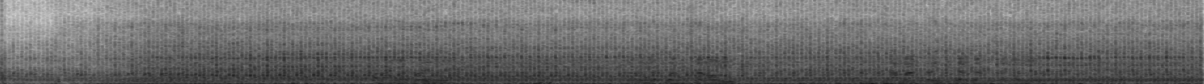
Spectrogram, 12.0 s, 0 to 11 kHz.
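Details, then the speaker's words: 2009 Isuzu Panther LS Turbo diesel at idle. A steady diesel clatter with an even, unhurried beat and no misses or knocks, described as calm, stable and crisp; the engine sounds smooth and healthy, with no blow-by or smoke. "ya mesinnya suaranya masih enak tenang stabil masih renyah ya kaspentter tidak pincang ya masih stabil suaranya enak"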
